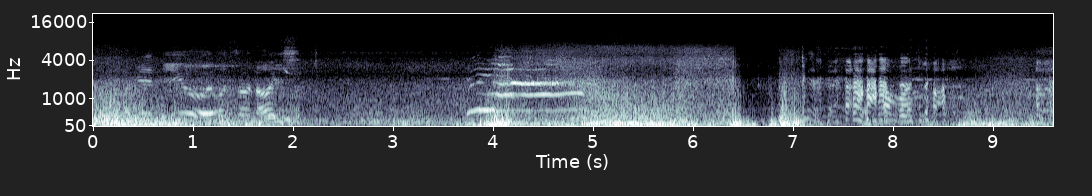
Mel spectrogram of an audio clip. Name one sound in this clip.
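Another young man laughs and screams excitedly, close by.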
